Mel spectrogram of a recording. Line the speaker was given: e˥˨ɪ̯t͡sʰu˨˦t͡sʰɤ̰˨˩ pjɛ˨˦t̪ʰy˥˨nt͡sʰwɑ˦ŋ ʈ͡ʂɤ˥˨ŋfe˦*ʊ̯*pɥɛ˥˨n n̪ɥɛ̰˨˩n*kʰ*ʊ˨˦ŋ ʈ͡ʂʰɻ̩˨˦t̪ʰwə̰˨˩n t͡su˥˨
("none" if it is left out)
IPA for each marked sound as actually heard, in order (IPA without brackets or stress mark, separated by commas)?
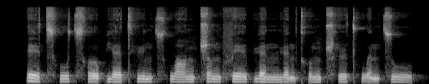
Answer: ɪ̯, kʰ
